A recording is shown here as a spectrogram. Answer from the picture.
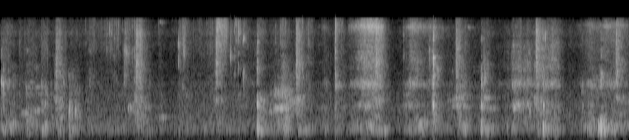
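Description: Close-up chewing and wet mouth smacks: an irregular run of short, clicky, moist sounds while food is eaten.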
